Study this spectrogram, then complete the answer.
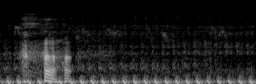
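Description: Loaded motorcycle idling nearby, its engine thumping in a steady, even rhythm all the way through, with someone talking over it early on.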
